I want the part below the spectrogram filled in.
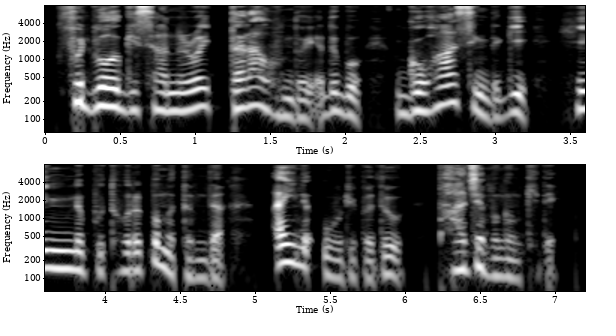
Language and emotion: Manipuri, surprised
